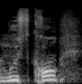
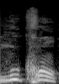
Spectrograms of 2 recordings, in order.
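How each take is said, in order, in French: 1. Le son S se prononce dans le nom. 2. Le son S ne se prononce pas dans le nom. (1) "On ne dit pas mouscron" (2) "dont on ne prononce pas le S"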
